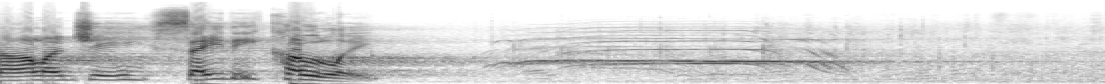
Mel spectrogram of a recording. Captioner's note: audience cheering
